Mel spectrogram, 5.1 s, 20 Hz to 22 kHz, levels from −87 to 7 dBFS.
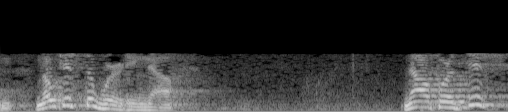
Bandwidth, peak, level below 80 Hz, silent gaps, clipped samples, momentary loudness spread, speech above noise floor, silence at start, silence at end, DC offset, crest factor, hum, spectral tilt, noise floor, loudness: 3.2 kHz; -2 dBFS; -44 dBFS; none; under 0.1%; 9 LU; 28 dB; 0 s; 0 s; 4%; 14 dB; none; -13 dB/octave; -43 dBFS; -16 LUFS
